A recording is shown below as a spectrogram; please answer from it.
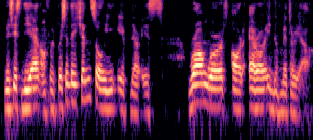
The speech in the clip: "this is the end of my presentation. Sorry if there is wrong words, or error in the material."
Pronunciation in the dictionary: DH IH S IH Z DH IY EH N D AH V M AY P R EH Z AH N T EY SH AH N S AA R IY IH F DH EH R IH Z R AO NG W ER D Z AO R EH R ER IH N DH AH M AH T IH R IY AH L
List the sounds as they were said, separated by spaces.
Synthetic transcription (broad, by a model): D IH S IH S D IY EH N D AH F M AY P R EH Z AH N T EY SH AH N S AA L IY IH F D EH R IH S R AO NG W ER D AO R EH R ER IH N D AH M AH T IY R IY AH L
